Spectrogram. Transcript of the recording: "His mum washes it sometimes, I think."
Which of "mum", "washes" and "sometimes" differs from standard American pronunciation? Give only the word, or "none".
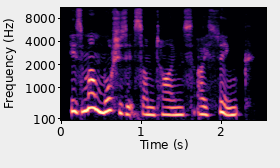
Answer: none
